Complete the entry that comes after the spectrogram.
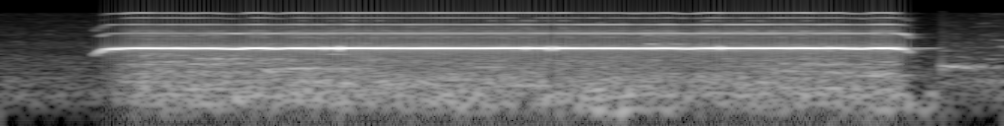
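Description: A recorder holds a steady octave D note for about four seconds, clear and pure with faint overtones, played alone in a quiet room.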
